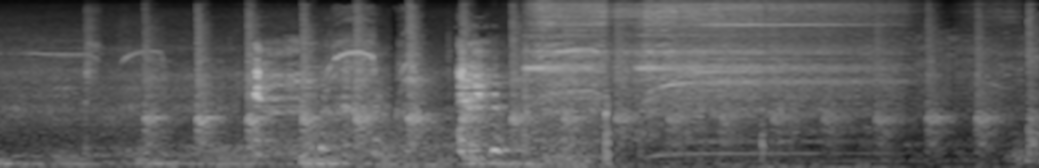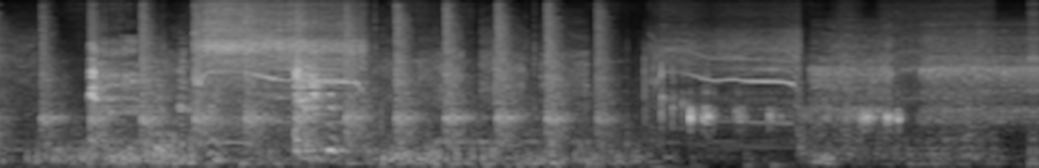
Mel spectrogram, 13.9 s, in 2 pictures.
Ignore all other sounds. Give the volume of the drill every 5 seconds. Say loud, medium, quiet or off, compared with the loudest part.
loud, loud, medium.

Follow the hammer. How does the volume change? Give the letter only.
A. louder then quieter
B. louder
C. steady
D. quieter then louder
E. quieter
D.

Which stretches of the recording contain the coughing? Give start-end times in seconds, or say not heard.
1.7-3.5, 7.5-9.3.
